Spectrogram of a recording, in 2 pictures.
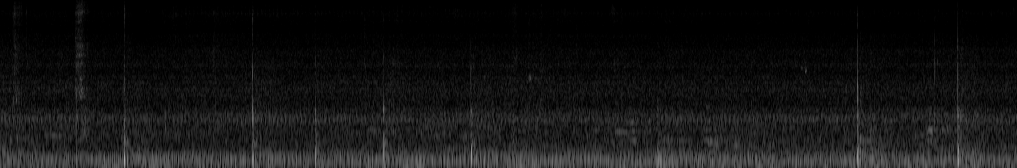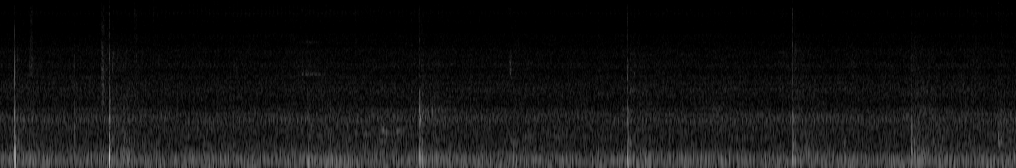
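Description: Basketball bouncing on a concrete court: sharp, irregular bounces about once a second, the loudest about ten and eleven seconds in, over a steady low hum.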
